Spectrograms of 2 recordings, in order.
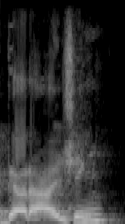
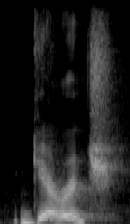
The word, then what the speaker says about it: garage: E eu falo garage, garage, ou então garage, garage. Eu tenho essas 2 pronúncias, a questão do americano e do britânico.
